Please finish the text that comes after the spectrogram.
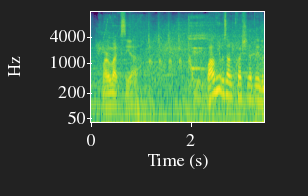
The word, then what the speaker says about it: Marluxia: of all now I am aware that some pronounce his name as maruia like he's some sort of Transylvanian torturer but I played Kingdom Hearts chain of Memories on the Game Boy Advance which was a text based game meaning that I pronounced his name as it was spelled marluxia while he was unquestionably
